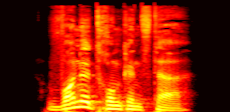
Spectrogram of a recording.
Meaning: inflection of wonnetrunken: 1. strong/mixed nominative masculine singular superlative degree 2. strong genitive/dative feminine singular superlative degree 3. strong genitive plural superlative degree
- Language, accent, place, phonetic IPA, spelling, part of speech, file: German, Germany, Berlin, [ˈvɔnəˌtʁʊŋkn̩stɐ], wonnetrunkenster, adjective, De-wonnetrunkenster.ogg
